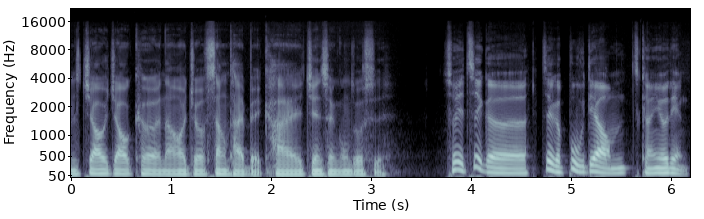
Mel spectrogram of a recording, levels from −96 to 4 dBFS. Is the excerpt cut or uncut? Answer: cut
